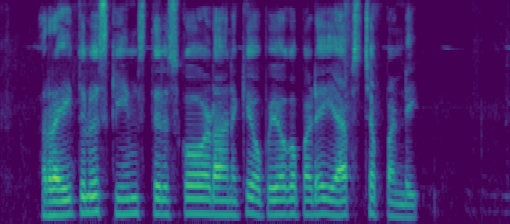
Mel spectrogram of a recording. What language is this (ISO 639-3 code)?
tel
